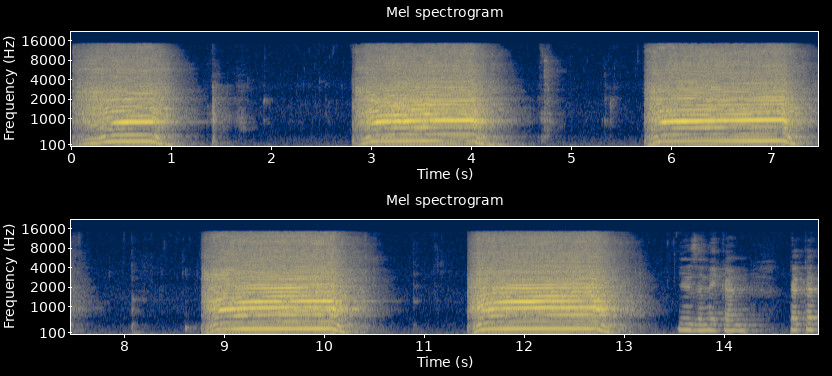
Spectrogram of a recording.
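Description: Handheld stick blender run in five short pulses, each about a second and a half, in a glass jug of thick cheese curd. The motor pitch rises as it spins up and falls as it stops each time.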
